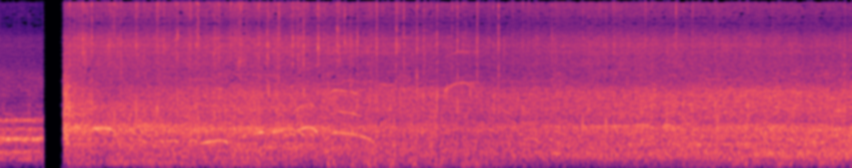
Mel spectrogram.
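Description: Large stadium crowd applauding: dense, steady clapping with scattered shouts over it. Crowd singing cuts off with a brief dropout just under a second in, and the clapping follows.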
